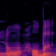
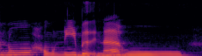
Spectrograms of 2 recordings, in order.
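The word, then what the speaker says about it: نُوحٌ ٱبْنَهُۥ: Ya, kalau kita nggak terbiasa pakai Al-Quran Utsmani, pasti bacanya jadi nuhub ya. Padahal bukan, bacanya harusnya nuhunibnahu.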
